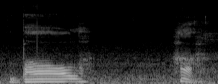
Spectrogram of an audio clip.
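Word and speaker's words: בַּלָּהָה: Strong's age 10 91 pronounced as ball ha okay which means Terror destruction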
